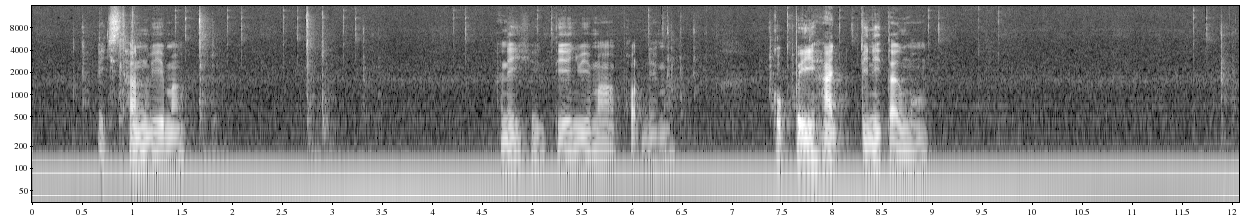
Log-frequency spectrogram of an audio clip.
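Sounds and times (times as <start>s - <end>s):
low electrical hum: 0.0s - 12.0s
computer keyboard key presses: 0.4s - 3.4s.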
